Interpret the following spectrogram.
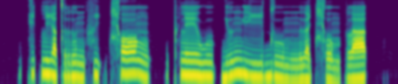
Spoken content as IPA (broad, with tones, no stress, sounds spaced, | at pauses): k i˦˥ t̚ l i˨˩ a̯ t r u˩˦ n f i˦˥ ʔ t͡ɕʰ ɔː˥˩ ŋ | pʰ l eː˧ w u˨˩ k̚ j ɯ˥˩ ŋ j iː˦˥ d uː˨˩ m n ɯ˨˩ a̯ t͡ɕʰ o˩˦ m p l a˦˥ t̚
